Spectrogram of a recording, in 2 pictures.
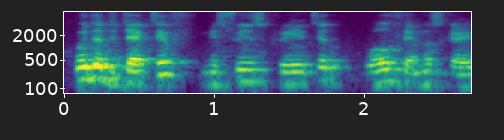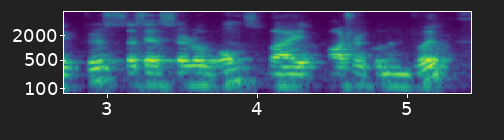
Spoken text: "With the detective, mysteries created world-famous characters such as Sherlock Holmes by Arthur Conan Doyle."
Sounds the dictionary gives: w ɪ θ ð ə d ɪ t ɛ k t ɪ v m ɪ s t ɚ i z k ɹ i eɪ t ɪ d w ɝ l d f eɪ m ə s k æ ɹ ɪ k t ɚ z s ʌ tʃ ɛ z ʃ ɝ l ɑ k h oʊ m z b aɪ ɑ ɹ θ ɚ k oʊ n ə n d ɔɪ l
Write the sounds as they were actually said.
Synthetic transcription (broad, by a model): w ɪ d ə d ɪ t ɛ k t ɪ v m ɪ s t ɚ i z k ɹ i eɪ t ɪ d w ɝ l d f eɪ m ə s k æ ɹ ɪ k t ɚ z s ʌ s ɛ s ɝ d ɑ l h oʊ m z b aɪ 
